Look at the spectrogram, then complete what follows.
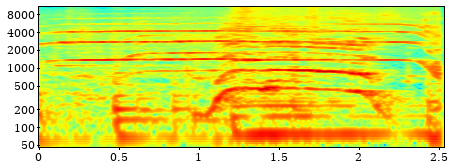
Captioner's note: women screaming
